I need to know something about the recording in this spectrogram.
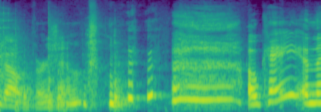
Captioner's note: laughs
